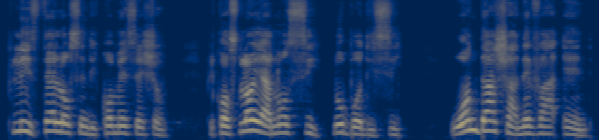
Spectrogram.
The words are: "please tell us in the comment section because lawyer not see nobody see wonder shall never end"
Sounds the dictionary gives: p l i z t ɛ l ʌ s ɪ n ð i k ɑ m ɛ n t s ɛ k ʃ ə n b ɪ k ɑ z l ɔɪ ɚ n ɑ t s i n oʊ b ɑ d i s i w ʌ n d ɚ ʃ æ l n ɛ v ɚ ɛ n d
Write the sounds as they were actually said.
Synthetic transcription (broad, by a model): p l i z t ɛ l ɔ s ɪ n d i k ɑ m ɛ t s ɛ ʃ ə n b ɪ k ɑ s l ɔɪ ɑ n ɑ s i n oʊ b ɑ d i s i w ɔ n d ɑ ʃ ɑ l n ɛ v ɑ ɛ n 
